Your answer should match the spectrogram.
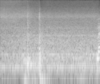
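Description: A glass lid set down on a frying pan of stir-fry, with soft low knocks a little over half a second in, over a steady hiss.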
